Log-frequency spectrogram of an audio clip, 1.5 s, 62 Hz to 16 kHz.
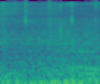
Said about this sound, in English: Well, so you have to wait for a gap coming from both sides, except all of the cars are going, like, 60 miles an hour. But the speed limit is 55, so that's contradictory.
